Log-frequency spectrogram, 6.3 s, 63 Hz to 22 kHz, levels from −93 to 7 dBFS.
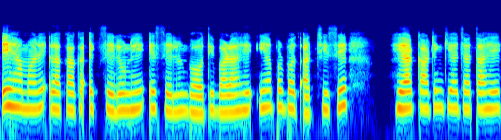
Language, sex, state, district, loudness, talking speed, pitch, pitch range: Hindi, female, Uttar Pradesh, Jalaun, -23 LUFS, 220 wpm, 235 Hz, 225-245 Hz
